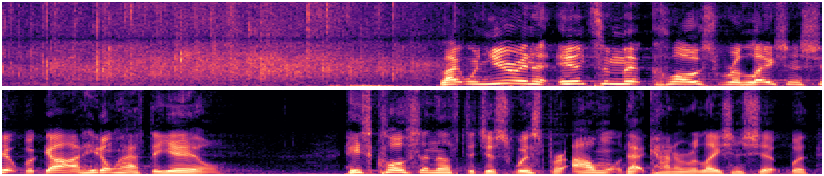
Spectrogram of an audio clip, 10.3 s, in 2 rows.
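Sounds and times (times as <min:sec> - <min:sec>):
audience clapping: 0:00.0 - 0:02.9
speech: 0:02.8 - 0:06.6, 0:07.3 - 0:10.2.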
